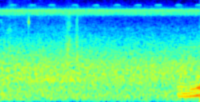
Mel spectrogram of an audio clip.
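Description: A steady, high-pitched insect chorus chirring without a break.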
